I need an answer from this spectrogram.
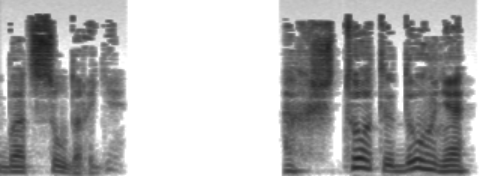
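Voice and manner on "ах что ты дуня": flustered, pleading higher then sinking; embarrassed mother hastily appeasing. A narrator's reading. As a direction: plead anxiously to smooth things over. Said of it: "заговорила в смущении Пульхерия Александровна".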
